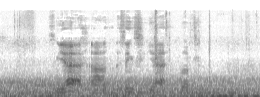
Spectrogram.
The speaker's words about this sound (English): I hate traffic.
